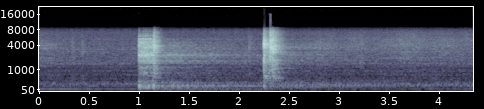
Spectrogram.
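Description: An electric guitar rings out with a few loud strummed chords.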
